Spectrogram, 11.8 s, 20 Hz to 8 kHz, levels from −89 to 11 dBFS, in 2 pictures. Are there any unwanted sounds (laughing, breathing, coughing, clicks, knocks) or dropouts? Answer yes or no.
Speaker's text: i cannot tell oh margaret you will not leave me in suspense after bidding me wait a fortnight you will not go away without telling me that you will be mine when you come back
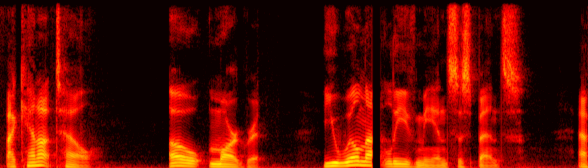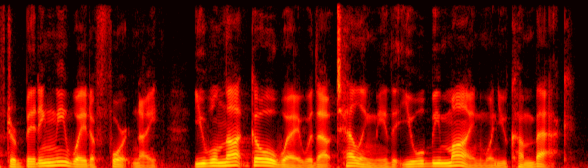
yes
